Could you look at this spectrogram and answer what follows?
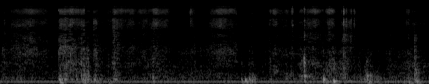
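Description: Cardboard box flaps being pulled open and folded back: faint rustling and scraping of cardboard, with a sharp click about half a second in and a few light knocks.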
